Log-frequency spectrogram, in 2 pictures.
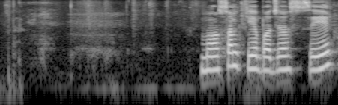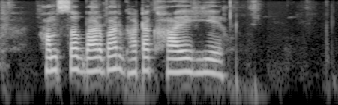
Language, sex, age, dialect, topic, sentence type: Magahi, female, 36-40, Northeastern/Surjapuri, agriculture, question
